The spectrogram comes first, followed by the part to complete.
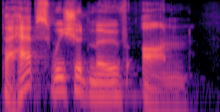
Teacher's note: The first one, "Perhaps we should move on," is phrased as a suggestion, but it is said in a firm way with a falling intonation at the end.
